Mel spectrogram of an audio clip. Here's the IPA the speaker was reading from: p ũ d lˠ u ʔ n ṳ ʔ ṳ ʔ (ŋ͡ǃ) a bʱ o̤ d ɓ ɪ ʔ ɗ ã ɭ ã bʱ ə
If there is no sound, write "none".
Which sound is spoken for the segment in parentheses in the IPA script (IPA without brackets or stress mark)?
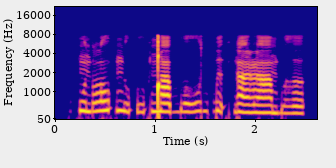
ŋ͡ǃ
